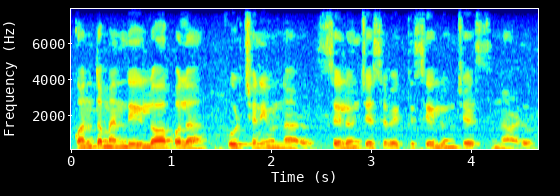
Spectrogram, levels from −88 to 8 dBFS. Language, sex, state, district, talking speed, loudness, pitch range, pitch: Telugu, male, Andhra Pradesh, Manyam, 115 wpm, -17 LUFS, 120-140 Hz, 130 Hz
